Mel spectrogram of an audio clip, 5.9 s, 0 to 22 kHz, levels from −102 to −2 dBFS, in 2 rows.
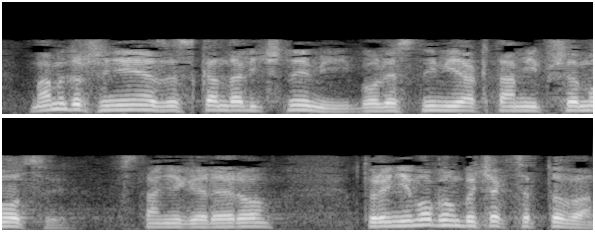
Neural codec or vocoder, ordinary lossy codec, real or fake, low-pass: none; MP3, 24 kbps; real; 5.4 kHz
